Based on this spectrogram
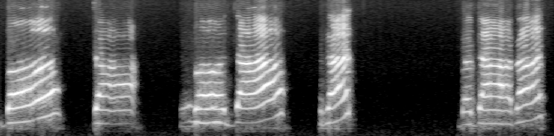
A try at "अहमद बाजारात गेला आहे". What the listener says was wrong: नहीं, ये ब नहीं है, ये तो बा है. बाजा. और ये तो रा है ना. बाजारा. त.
